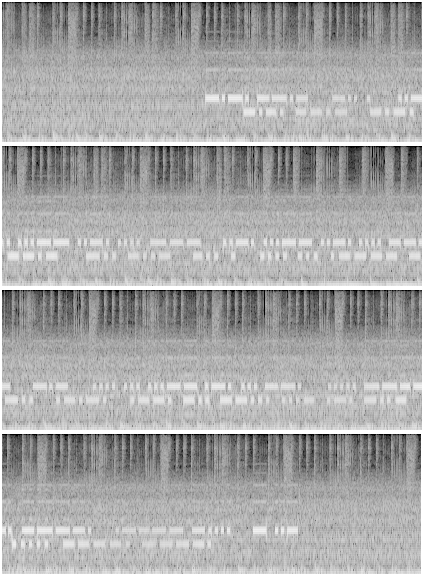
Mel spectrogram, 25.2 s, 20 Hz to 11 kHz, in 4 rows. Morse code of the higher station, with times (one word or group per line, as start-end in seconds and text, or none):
3.1-4.6 CQ
5.0-5.5 DE
5.9-9.3 F3FHO
9.6-12.7 F3FHO
13.1-13.6 K
14.0-17.1 HS3RSG
17.5-20.2 599
20.6-22.3 16
22.7-23.3 TU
